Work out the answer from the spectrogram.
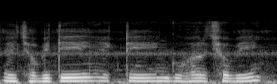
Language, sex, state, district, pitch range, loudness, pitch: Bengali, male, West Bengal, Cooch Behar, 145-155 Hz, -14 LUFS, 150 Hz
